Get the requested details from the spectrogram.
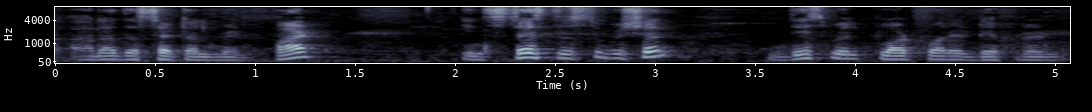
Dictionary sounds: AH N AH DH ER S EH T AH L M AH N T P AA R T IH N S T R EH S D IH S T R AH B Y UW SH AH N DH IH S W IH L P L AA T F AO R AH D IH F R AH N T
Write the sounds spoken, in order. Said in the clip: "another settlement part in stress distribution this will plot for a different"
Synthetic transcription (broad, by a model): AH N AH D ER S EH T AH L M AH N T B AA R T IH N S T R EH S D IH S T R AH B Y UW SH AH N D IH S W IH L P L AA T F AO R AH D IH F R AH N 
